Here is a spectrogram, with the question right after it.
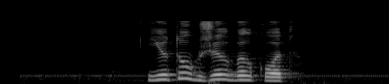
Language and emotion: Russian, neutral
